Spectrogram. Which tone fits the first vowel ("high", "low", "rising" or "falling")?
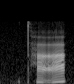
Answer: rising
